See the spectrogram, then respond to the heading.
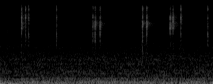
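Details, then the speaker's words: KastKing Valiant Eagle baitcasting reel, bought for $25: light, crisp, evenly spaced clicks as the spool tension knob turns, each detent distinct; the spool tension adjuster works properly with a decent audible click. "yep I hope you can hear that the spool tension has a pretty decent audible click"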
